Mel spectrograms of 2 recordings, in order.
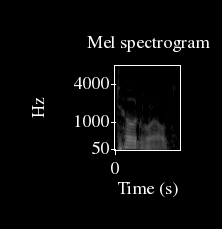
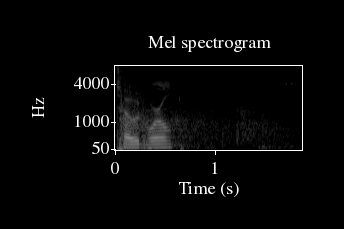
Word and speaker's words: Toad World: I'm assuming that's how they say it, Toad World, T-O-A-D World, not to add world, but Toad World.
